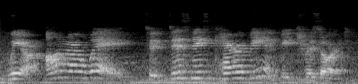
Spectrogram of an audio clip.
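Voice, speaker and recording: A woman making a polite, measured recorded passenger announcement, played over a cabin loudspeaker inside a moving gondola. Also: sits high, very animated, recorded from a distance, lo-fi sound, soft background music. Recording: echoey loudspeaker with ride noise, from afar.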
